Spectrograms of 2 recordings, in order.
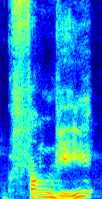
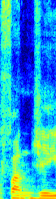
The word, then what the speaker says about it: fungi: what what use would fungi or fungi or fungi depending on where in the world and how you want to pronounce it and other death regenerating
